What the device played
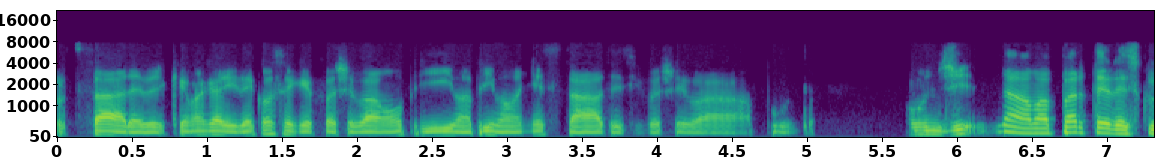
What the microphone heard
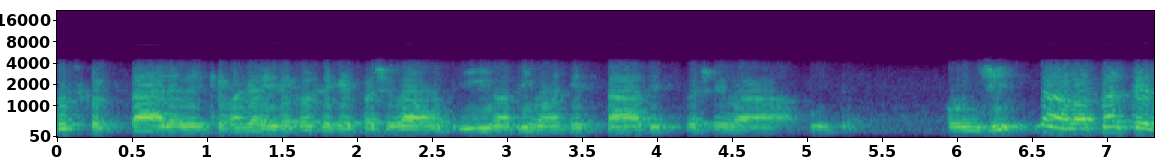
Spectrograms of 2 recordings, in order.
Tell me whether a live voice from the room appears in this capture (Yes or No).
No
